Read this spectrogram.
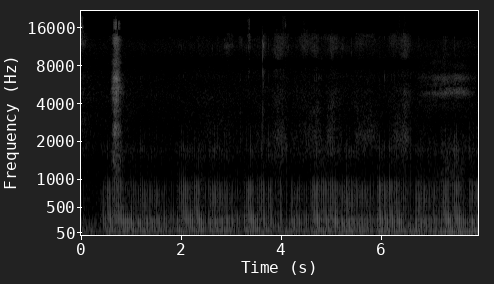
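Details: Kitten purring contentedly while relaxing, a low vibrating rumble in regular breath-length pulses, with a couple of faint clicks and soft rustles.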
